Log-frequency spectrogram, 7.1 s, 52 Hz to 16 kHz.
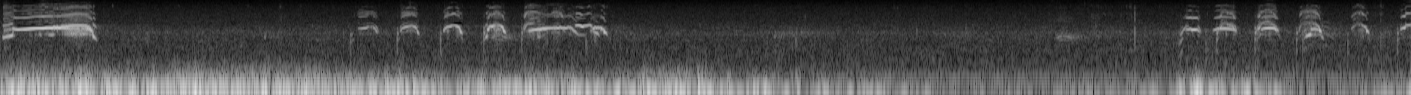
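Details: Osprey at a Captiva nest on 3 April 2022, with the male bringing a breakfast fish and the female feeding the young. A single shrill note, a fast series of whistled chirps, a lull, then another chirping run over low rumble.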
